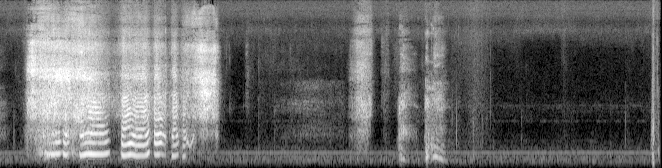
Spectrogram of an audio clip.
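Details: Sneezing together by a man and a woman: loud sneeze bursts with voiced onsets from two adults, followed by brief quiet replies; ordinary sneezing.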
